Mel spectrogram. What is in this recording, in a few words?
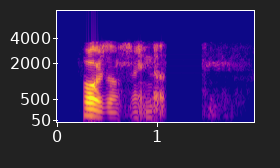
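FIRE Operations, p25; FIRE OPS 2; wake p25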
